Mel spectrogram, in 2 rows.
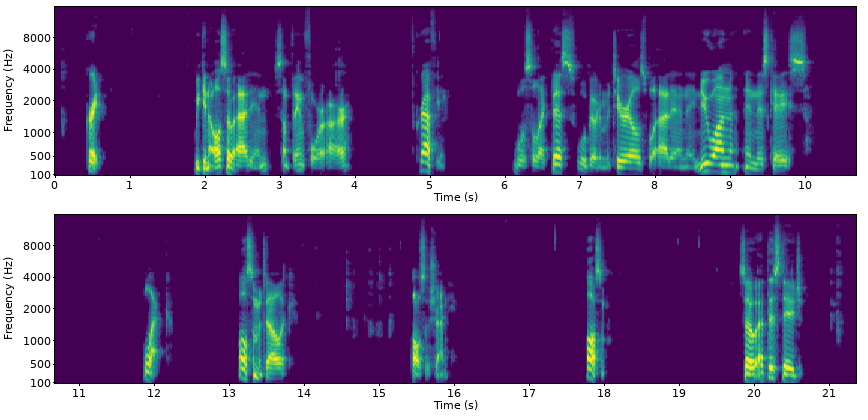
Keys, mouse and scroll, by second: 0.0 z, 1.8 click, 3.9 z, 7.4 click, 8.0 click, 9.7 click, 13.0 click, 14.2 click, 16.8 click, 17.4-18.3 scroll down 3, 18.3 click, 20.6 shift+middle click.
